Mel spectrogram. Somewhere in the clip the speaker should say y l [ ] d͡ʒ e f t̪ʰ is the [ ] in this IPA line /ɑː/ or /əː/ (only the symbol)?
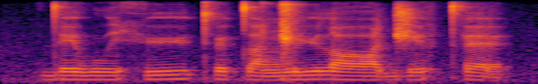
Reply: ɑː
